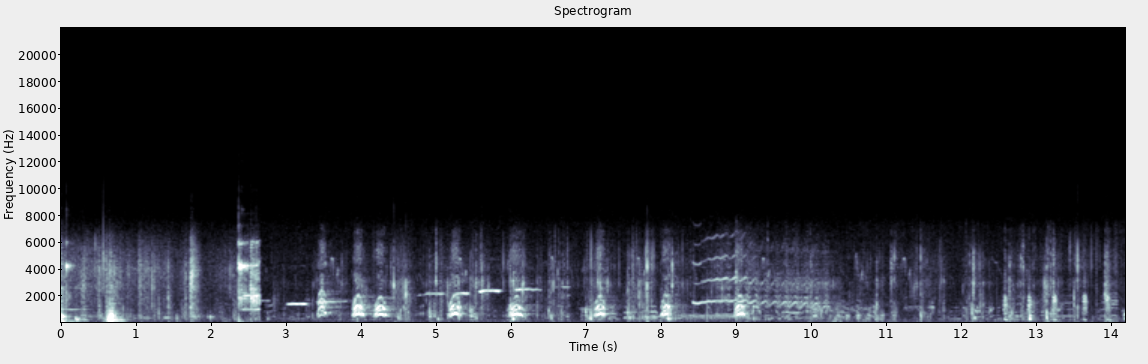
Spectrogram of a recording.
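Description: Farmyard animals calling: a run of short pitched calls, with one longer rising call about eight and a half seconds in.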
